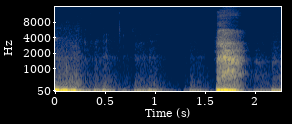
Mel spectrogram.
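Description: A man's exasperated sigh into a close microphone: a heavy breath out at the start, fading over about half a second, then a short, sharp breath near the end.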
